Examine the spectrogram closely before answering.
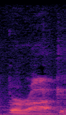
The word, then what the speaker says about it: Barack: there's some differences uh Barack is two syllables Brock one syllable he's black I'm white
